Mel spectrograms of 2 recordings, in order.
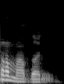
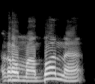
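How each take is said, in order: First: The word ends with an i vowel. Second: The word ends with an a vowel. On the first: "Yang paling fasih itu Ramadhani" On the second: "boleh, nggak apa-apa"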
